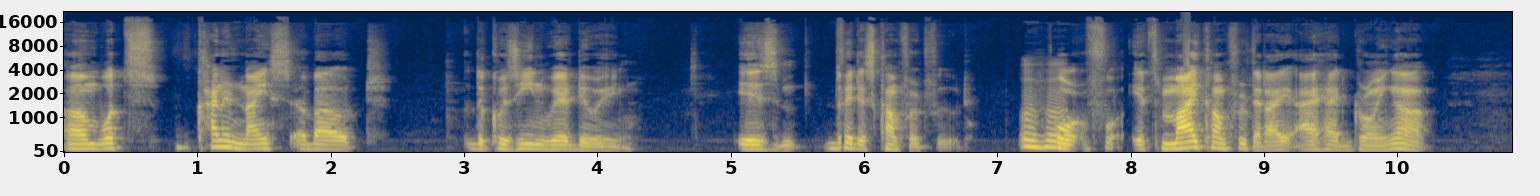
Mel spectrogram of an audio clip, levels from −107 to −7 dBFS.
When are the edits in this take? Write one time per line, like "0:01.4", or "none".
0:03.0
0:05.8
0:07.9
0:08.9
